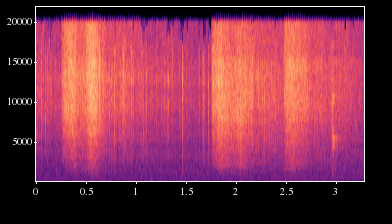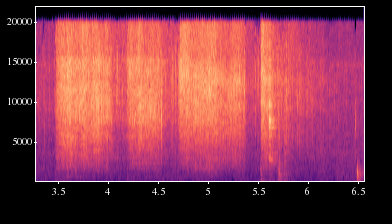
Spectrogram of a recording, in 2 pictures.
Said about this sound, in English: As quick as this meat can touch the pan.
